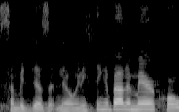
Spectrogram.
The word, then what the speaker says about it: AmeriCorps: doesn't know anything about AmeriCorps when they call them a mere corpse the S is silent and it's it's really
